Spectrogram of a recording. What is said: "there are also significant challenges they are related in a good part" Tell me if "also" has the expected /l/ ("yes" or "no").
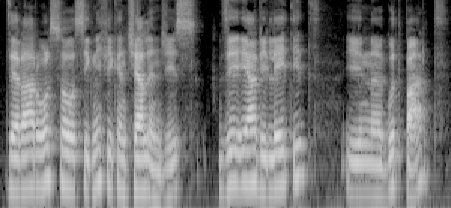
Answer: yes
